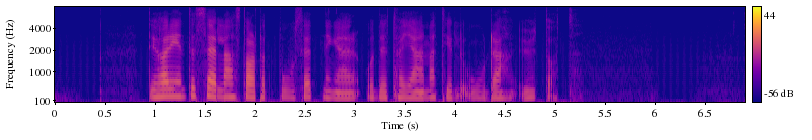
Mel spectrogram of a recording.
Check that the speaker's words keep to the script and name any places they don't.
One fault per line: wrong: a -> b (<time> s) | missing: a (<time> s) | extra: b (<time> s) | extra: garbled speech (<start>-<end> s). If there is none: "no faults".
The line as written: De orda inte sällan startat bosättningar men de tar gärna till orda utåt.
wrong: orda -> har (1.0 s)
wrong: men -> och (3.1 s)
